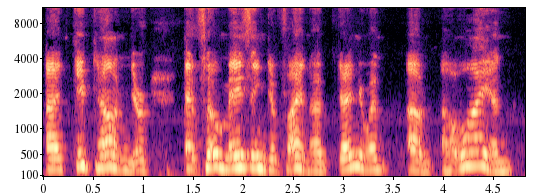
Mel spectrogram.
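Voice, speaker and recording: This is a woman co-hosting a casual podcast interview. She sounds warm and enthusiastic and hesitates now and then. Faint background noise sits under her voice. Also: medium pitch, normal speed, rough recording. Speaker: podcast co-host.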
